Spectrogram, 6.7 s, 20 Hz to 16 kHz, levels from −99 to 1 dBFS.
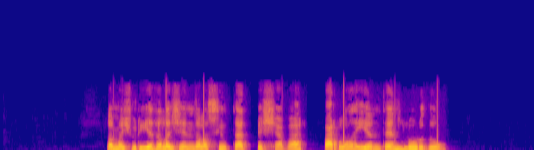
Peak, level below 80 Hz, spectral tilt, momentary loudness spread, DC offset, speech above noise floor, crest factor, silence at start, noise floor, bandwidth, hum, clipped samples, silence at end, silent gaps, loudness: -2 dBFS; -56 dBFS; -7.5 dB/octave; 7 LU; under 0.1%; 72 dB; 16 dB; 1.35 s; -88 dBFS; 7.4 kHz; none; under 0.1%; 1.1 s; none; -17 LUFS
